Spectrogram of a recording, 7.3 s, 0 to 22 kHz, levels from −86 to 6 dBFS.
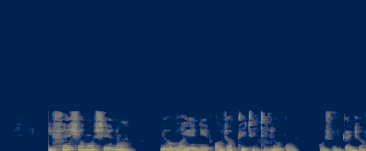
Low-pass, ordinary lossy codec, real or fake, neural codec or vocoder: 7.2 kHz; MP3, 24 kbps; real; none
